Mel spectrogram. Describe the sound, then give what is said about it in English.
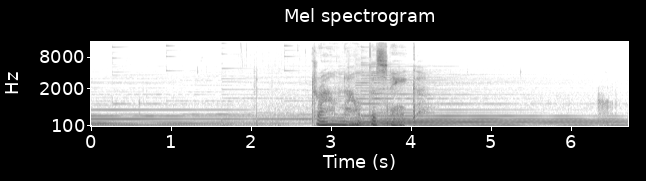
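Quiet, steady river water murmurs in the background throughout, with a faint tonal hum over it, while a person speaks briefly and more loudly in the middle. “and listen to the sound of the river murmuring quietly to itself.”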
